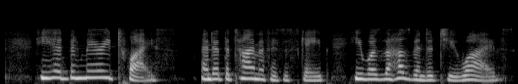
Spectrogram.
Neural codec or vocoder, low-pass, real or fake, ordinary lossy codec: none; 5.4 kHz; real; Opus, 24 kbps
